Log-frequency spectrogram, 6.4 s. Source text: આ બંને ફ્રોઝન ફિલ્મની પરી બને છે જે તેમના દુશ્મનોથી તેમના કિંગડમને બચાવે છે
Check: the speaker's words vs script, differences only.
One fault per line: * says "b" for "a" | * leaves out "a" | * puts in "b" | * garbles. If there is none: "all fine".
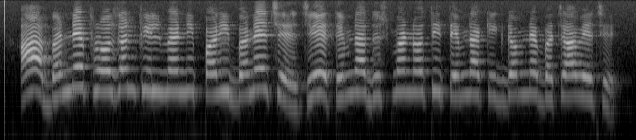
all fine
